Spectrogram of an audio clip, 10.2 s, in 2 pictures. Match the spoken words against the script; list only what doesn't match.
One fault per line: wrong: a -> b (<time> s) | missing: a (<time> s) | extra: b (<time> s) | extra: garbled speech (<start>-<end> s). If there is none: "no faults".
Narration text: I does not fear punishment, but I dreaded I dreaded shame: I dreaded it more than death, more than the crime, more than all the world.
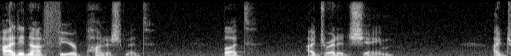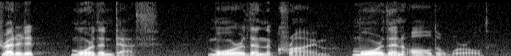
wrong: does -> did (0.1 s)
missing: I dreaded (3.5 s)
